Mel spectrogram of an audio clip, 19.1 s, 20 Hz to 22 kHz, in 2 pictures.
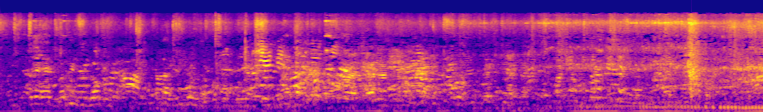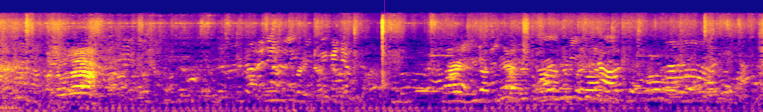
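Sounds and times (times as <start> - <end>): crowd of women and children talking: 0.0 - 19.0.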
